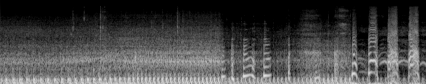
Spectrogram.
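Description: Motorcycle engine running at low, steady revs with a rapid, even pulse as the bike rolls along a gravel track.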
